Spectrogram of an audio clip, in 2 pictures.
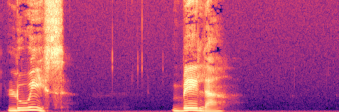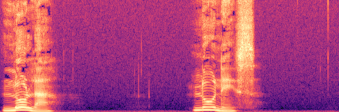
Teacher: To pronounce the L, place the tip of your tongue on the ridge behind your upper front teeth. Your tongue does not touch the upper front teeth as it does when pronouncing the English L.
